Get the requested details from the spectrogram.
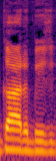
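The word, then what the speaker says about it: garbage: ग पढ़ना है और यहां पे जी के बाद ई है तो यहां पे हमने ज इसका उच्चारण किया है तो इसको हमको कैसे पढ़ना है गार्बेज गार्बेज का मतलब होता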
